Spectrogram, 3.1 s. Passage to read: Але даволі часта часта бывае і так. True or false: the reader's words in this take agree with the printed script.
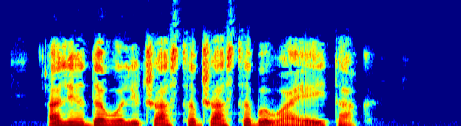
true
